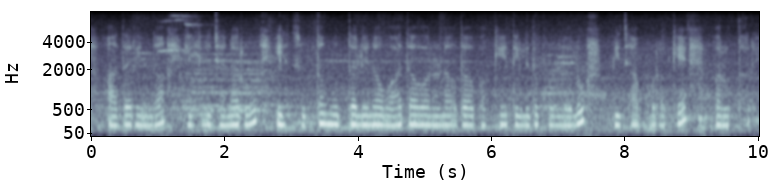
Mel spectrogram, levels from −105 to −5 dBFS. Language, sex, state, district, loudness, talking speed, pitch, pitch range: Kannada, male, Karnataka, Bijapur, -25 LUFS, 60 wpm, 185 Hz, 175-190 Hz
